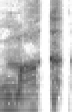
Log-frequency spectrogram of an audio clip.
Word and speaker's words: Moog: and he was saying in holland they pronounced it mock he said in germany it's quite common they refer to it as moog he said but in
